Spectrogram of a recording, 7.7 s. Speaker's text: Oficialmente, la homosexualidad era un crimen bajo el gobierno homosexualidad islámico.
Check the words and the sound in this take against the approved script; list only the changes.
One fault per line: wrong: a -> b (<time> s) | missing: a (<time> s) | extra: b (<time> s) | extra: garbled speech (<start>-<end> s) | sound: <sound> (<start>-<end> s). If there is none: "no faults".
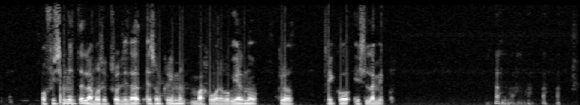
sound: dropout (0.8-0.9 s)
wrong: era -> es (2.0 s)
wrong: homosexualidad -> teocrático (3.7 s)
sound: laugh (6.5-7.5 s)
